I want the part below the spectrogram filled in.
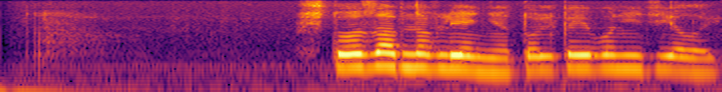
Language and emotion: Russian, neutral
